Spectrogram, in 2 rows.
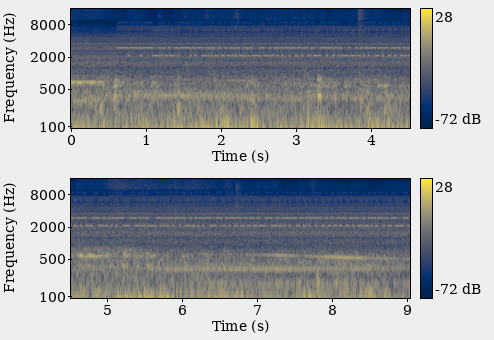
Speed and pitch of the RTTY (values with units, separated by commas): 45.45 baud, 850 Hz shift, 2550 Hz centre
